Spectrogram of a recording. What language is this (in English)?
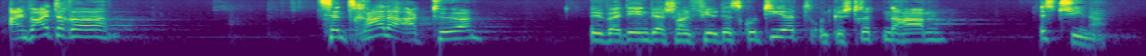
German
